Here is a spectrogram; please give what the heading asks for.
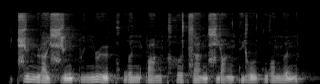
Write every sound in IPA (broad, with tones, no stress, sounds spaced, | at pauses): t͡ɕ y˥˩ n ɻ a˩ ɪ̯ ɕ ḭ˨˩ n p i˧˥ ŋ ɻ ɻ̩˨˩ kʰ w ə˥ n p ɑ˧˥ ŋ kʰ ɤ˥˩ t͡s a˧˥ n ɕ j ɑ˧˥ ŋ t̪ j o̰˨˩ ʊ̯ t̪ w ɔ˥˩ n̪ ə̰˨˩˦ n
